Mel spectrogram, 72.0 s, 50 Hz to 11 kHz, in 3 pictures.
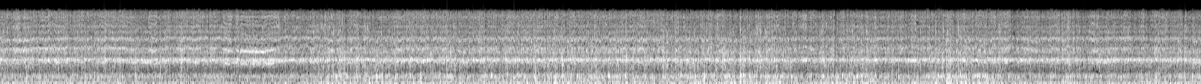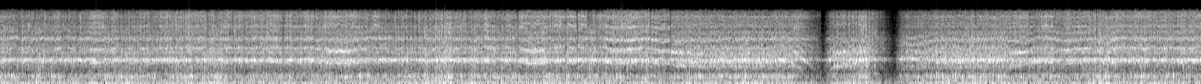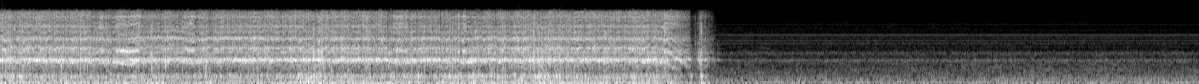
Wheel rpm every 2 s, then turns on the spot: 220, 230, 220, 230, 230, 230, 230, 230, 230, 230, 230, 230, 230, 230, 230, 220, 230, 230, 220, 190, 90, 140, 210, 230, 230, 220, 230, 230, 220, 230, 180, 10, 0, 0, 0, 0.
62-64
